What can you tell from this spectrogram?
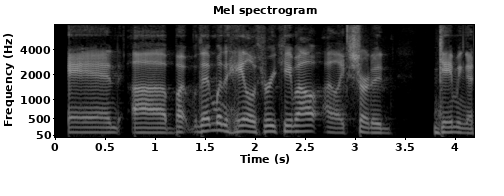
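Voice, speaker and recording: A man speaks in a plain, everyday voice at medium pitch and a moderate pace. His intonation stays fairly even, and the recording is very clean with a silent background. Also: dry, close sound with no echo. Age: 20s. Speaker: streamer and esports player. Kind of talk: casual chat.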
